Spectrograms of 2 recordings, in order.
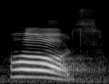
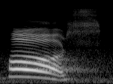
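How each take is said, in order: No difference in how they are said.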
